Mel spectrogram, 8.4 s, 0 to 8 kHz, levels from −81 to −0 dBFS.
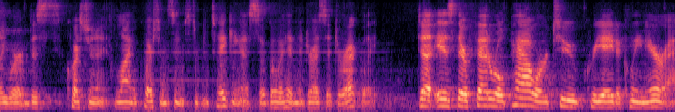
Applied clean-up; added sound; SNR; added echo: neural separator model SepFormer DNS4.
